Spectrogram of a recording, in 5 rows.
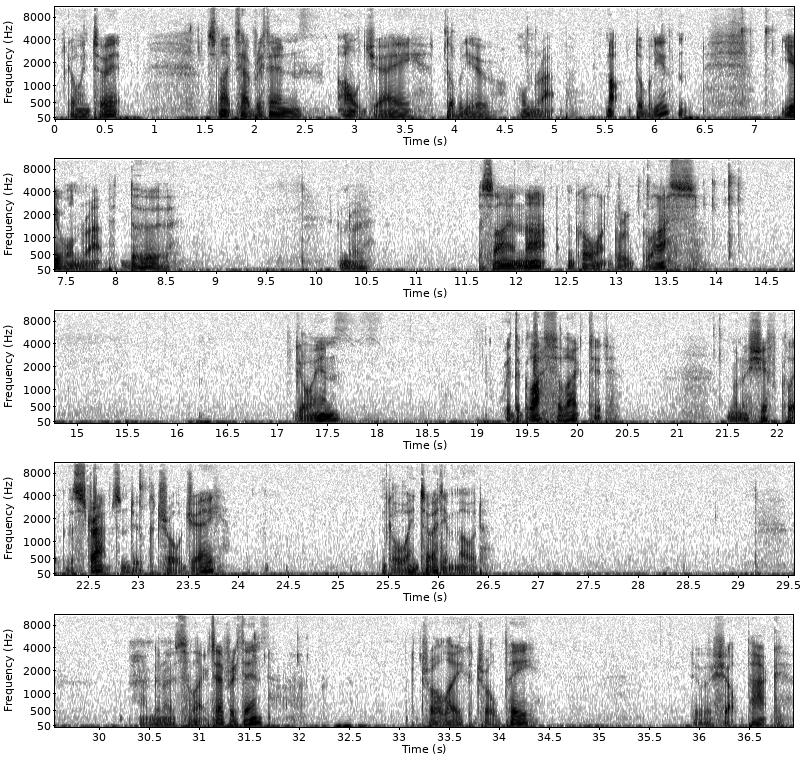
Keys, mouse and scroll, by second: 0.3 Tab, 1.4 a, 3.0 alt+j, 4.0 w, 6.9 u, 7.2 u, 10.5-14.4 drag, 14.0 s, 17.2 Tab, 19.6-23.5 drag, 23.1 ctrl+j, 25.5 Tab, 31.6 a, 32.1 a, 33.4 ctrl+a, 33.6 ctrl+p, 35.7-36.9 drag.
